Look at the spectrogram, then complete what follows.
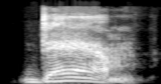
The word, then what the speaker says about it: damn: La N no se pronuncia. So, es como si no estuviera ahí.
